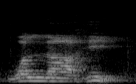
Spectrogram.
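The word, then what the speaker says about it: والله: So for the qasam to happen, you have to change this dhamma to a kasra. And then pronounce as wallahi.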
